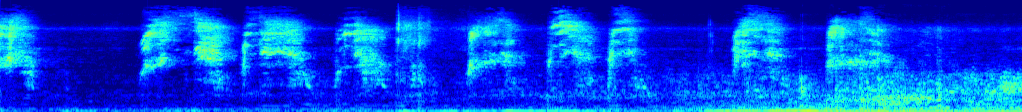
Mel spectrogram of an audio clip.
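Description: Long-tailed macaque giving a rapid series of short, harsh, high-pitched screams, about a dozen in quick succession after a quiet first second, distress calls from a monkey being pinned down by a larger one.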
